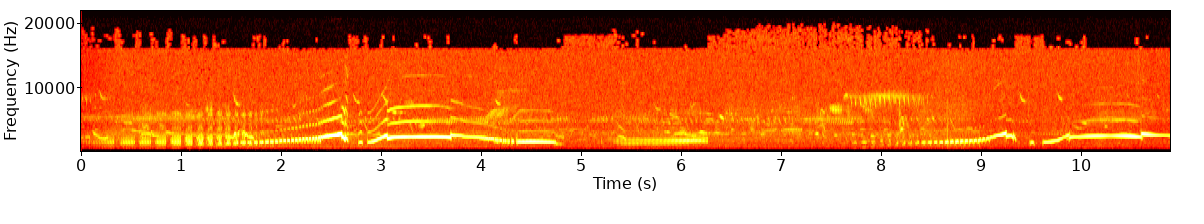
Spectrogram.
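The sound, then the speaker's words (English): An upland sandpiper (Bartramia longicauda), a grassland bird, gives its ethereal, wolf-whistle-like cry on the American prairie: rapid bubbling trills rising into long, sliding whistles, repeated twice with a pause between, clear with no talking. “Here's the ethereal cry of the upland sandpiper, heard on the American prairie.”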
